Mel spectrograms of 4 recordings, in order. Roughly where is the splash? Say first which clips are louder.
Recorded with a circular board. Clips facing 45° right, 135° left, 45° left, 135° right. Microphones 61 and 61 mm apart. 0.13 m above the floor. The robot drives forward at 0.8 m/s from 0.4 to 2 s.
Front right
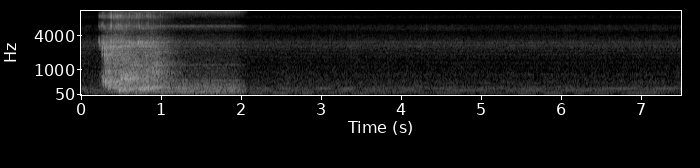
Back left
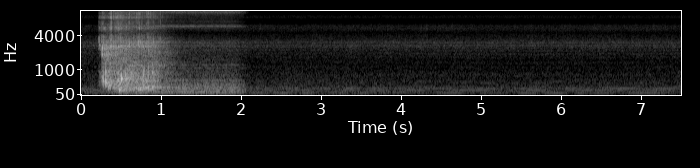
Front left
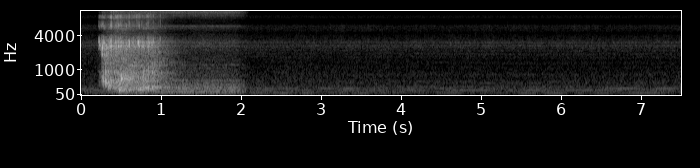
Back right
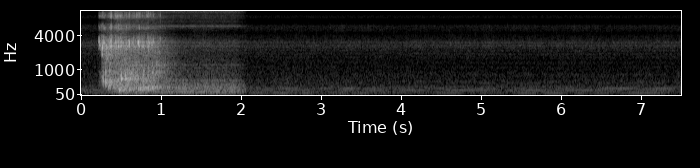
Back left 6 dB, front left 1 dB; behind left.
